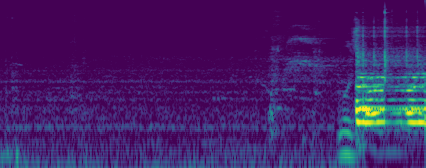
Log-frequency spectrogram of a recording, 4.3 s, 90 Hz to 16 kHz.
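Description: Faint steady background, then about three and a half seconds in, loud music starts playing through a compact full-range PA speaker with a 25 cm woofer, driven by a 1000 W power amplifier.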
